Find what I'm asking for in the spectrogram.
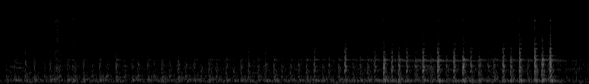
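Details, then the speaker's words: Chevrolet Cruze, Cobalt, Onix or Prisma front brake caliper: irregular metallic clicking and knocking over a low hum as the caliper assembly vibrates against the pads on worn, loose guide pins; noise stops when the brake is pressed. "barulho que vocês estão ouvindo aí é justamente a folga dos pinos aqui, tá? E esse conjunto todo aqui fica balançando, batendo nas pastilhas de freio, tá bom, gente?"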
